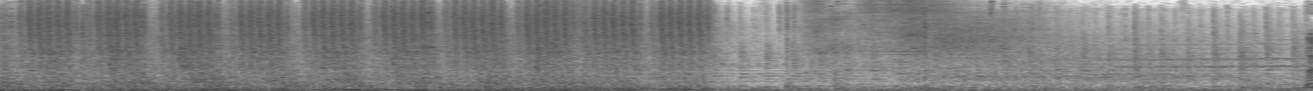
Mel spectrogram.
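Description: Rapid automatic gunfire from the player's weapon in the game Skyforge rattles in dense, loud bursts for about seven seconds, then continues as a thinner, quieter stream of shots.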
